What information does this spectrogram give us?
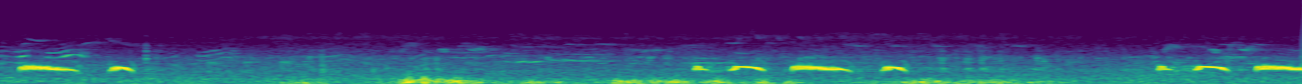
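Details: Spotted dove used as a decoy bird for trapping on a Saturday in Thailand, giving low mellow cooing phrases of two to three notes at irregular intervals, with pauses between bursts and faint other bird calls behind.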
